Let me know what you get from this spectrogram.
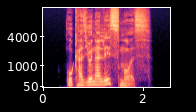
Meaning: nonce word
- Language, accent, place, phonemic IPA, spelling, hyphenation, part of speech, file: German, Germany, Berlin, /ɔkazi̯onaˈlɪsmʊs/, Okkasionalismus, Ok‧ka‧si‧o‧na‧lis‧mus, noun, De-Okkasionalismus.ogg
